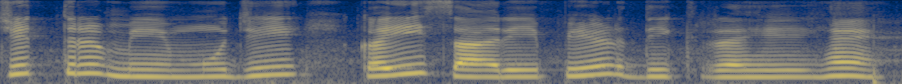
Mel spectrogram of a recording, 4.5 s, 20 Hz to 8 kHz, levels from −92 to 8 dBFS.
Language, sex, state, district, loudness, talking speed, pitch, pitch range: Hindi, female, Madhya Pradesh, Katni, -18 LUFS, 120 wpm, 215 Hz, 200-260 Hz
